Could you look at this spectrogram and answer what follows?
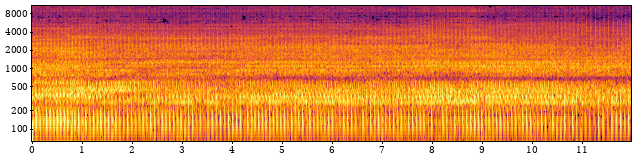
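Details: Zipper plate compactor that had smoked, run unevenly, stalled and lacked power, after its fuel system was cleaned and flushed and a strainer fitted: the single cylinder chugs evenly with regular firing pulses and no misses or surging, the repair judged successful.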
